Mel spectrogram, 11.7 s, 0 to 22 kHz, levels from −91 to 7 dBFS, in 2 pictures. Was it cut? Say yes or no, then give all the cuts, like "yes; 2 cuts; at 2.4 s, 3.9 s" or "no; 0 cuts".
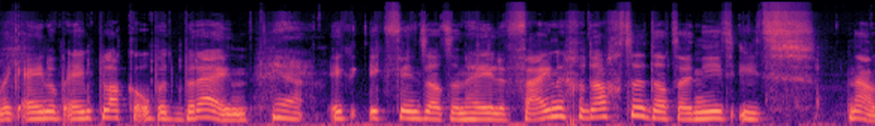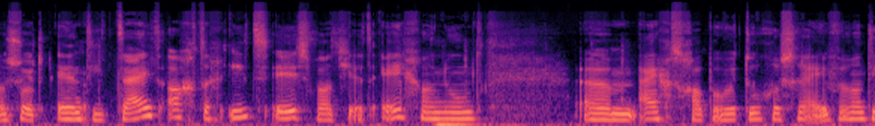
yes; 1 cut; at 10.1 s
